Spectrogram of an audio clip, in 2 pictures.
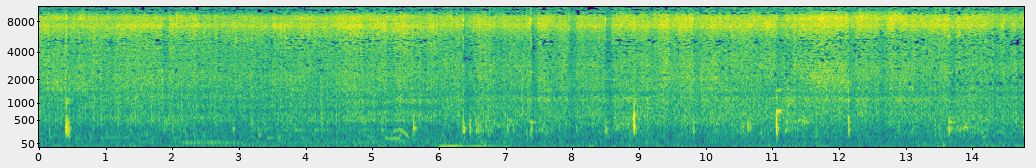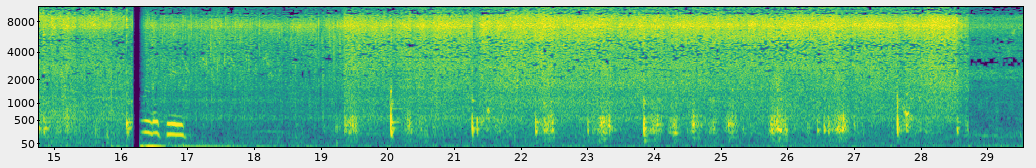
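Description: Broccoli stir-frying in hot oil in a large metal wok: a steady sizzle, with a flat metal spatula scraping and tapping against the pan as it turns the florets. The sound breaks off briefly about halfway and stops suddenly near the end.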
